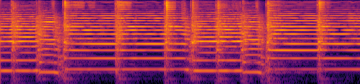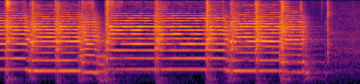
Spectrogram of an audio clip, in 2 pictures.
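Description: An electric guitar plays the repeating intro riff from a song, bright picked notes in a steady looping pattern, clear and close, ringing out at the end.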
